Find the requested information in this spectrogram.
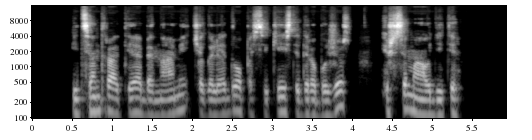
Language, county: Lithuanian, Utena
